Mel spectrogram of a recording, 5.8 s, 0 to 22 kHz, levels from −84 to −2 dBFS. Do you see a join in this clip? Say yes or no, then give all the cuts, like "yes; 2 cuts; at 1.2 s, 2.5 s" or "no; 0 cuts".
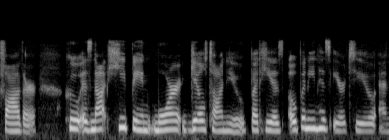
no; 0 cuts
